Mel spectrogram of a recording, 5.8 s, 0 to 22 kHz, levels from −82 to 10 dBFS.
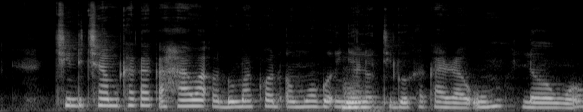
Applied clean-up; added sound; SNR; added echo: none; Brass instrument; -3 dB; none.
